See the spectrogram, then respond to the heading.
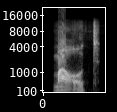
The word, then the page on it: mulct: American English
